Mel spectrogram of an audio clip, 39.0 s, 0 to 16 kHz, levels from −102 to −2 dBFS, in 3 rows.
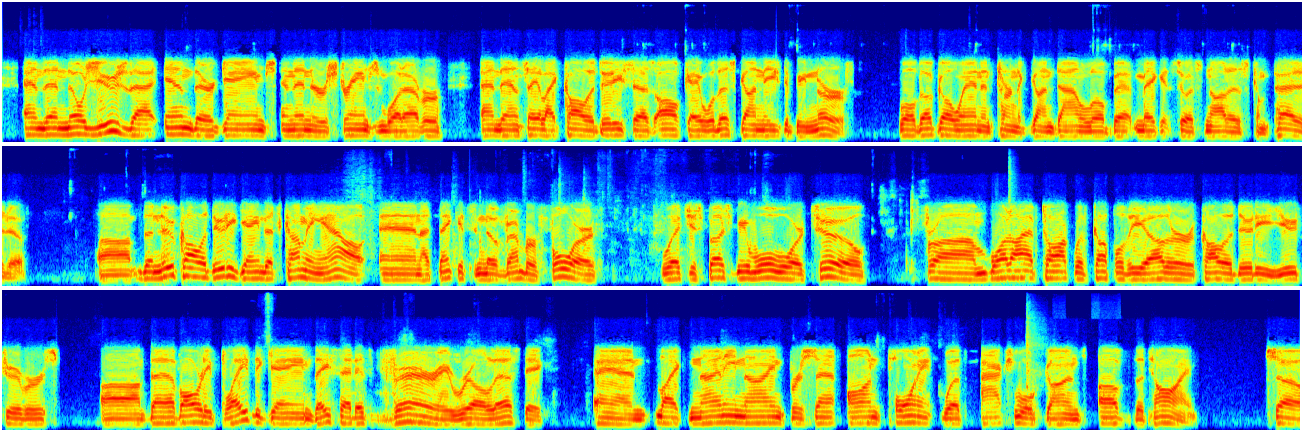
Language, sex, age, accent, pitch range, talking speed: English, male, 50-69, American, 110-135 Hz, 175 wpm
